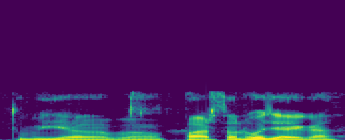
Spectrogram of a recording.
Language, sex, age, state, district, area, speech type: Hindi, male, 30-45, Uttar Pradesh, Jaunpur, rural, spontaneous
